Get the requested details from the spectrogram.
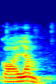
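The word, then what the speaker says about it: column: स्तंभ को बोलते हैं कॉलम, ठीक है, N जो है साइलेंट हो गया यहाँ पर, कॉलम।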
